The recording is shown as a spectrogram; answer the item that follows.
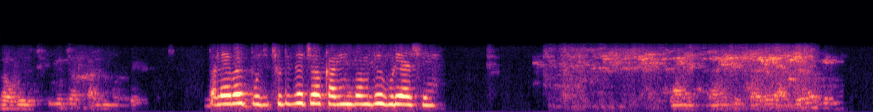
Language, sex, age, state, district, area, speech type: Bengali, female, 18-30, West Bengal, Uttar Dinajpur, urban, conversation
